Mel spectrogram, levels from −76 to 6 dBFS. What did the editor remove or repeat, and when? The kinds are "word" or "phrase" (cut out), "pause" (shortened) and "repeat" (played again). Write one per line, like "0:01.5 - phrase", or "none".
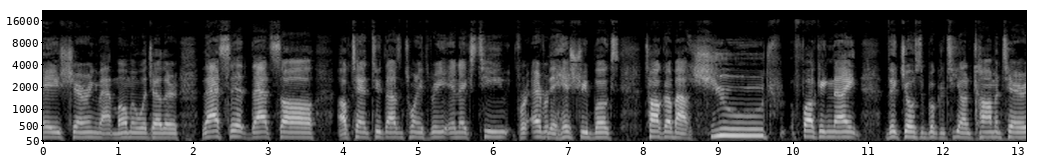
0:01.4 - word
0:04.1 - word
0:06.7 - word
